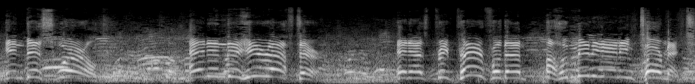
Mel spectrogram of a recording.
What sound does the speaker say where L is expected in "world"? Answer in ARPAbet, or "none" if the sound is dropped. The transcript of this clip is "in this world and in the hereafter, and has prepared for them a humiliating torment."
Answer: L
